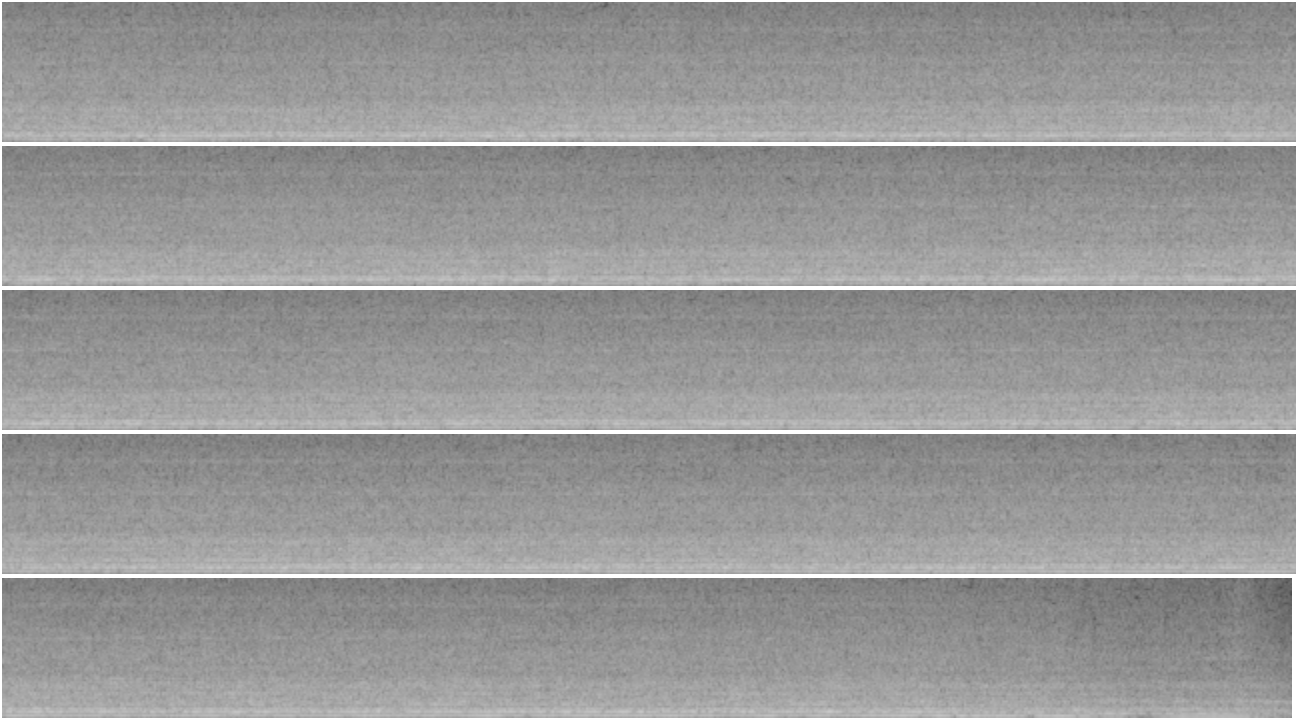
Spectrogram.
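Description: Countertop blender running steadily, blending young coconut meat and coconut water with bananas and turmeric into a thick milk: a loud, even motor whir with a steady hum.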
